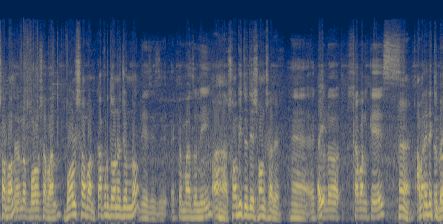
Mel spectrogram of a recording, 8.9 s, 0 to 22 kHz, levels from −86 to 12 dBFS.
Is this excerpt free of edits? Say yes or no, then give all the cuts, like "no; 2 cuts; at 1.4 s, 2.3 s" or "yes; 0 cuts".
yes; 0 cuts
